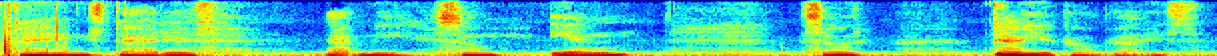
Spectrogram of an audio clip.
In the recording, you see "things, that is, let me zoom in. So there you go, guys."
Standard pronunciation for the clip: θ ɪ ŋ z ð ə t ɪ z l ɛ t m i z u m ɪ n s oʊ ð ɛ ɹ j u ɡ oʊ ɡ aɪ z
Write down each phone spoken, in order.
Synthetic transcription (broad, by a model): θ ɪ ŋ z ð ə t ɪ z l ɛ t m i s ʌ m ɪ n s oʊ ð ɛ ɹ j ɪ ɡ oʊ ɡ aɪ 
